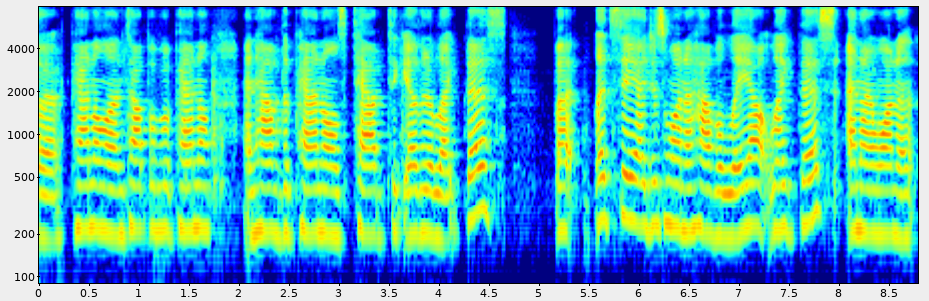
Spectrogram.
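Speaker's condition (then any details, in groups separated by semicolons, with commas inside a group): No condition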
